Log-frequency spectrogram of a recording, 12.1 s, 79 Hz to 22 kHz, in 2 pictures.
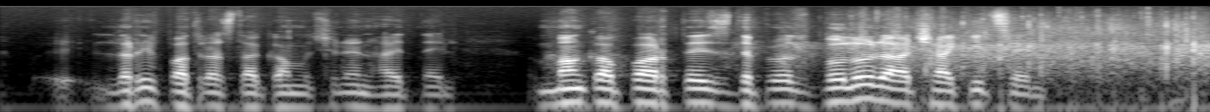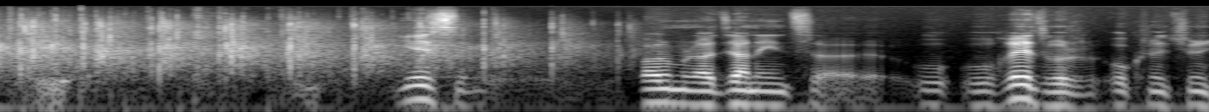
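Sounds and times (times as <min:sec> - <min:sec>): audience applauding: 0:03.6 - 0:09.4.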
